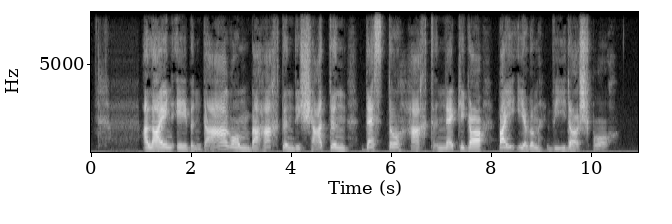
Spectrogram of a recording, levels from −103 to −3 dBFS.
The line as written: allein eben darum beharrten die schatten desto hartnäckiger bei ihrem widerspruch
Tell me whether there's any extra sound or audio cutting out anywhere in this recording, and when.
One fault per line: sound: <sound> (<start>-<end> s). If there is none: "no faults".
no faults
